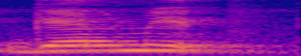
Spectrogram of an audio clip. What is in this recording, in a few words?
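Santali, female, eleven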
